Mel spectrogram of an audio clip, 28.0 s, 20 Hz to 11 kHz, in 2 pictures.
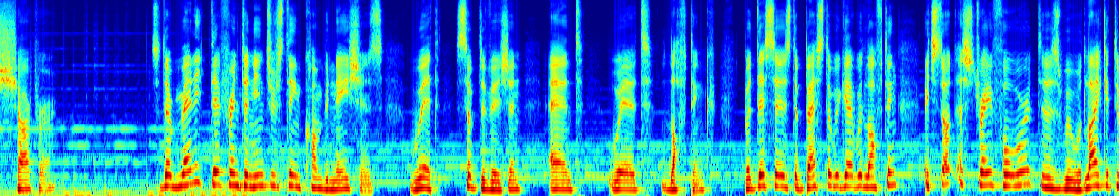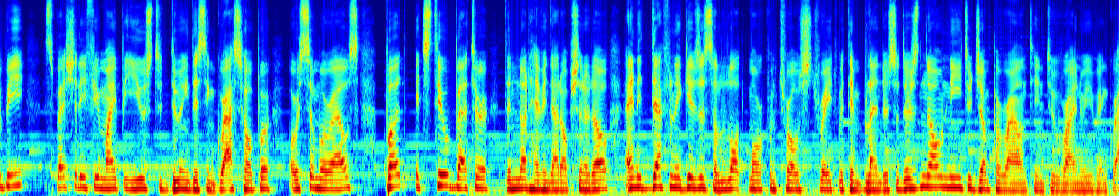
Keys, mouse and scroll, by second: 5.9-6.3 scroll up 4, 6.5-7.9 scroll down 5, 27.1 click.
